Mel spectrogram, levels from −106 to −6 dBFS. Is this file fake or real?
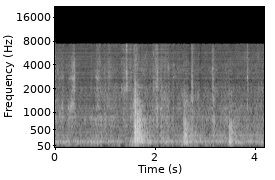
fake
